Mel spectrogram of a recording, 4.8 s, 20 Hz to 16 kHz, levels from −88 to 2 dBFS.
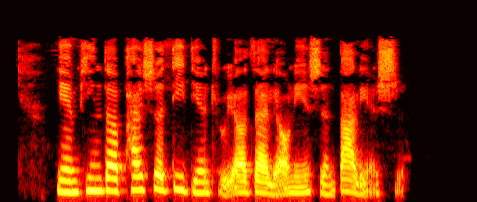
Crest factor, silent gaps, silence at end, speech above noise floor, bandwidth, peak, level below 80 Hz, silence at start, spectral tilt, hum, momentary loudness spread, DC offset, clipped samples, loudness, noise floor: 16 dB; none; 0.75 s; 71 dB; 8.2 kHz; -2 dBFS; -58 dBFS; 0.55 s; -4.5 dB/octave; none; 7 LU; under 0.1%; under 0.1%; -18 LUFS; -88 dBFS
